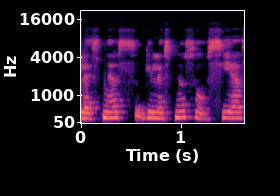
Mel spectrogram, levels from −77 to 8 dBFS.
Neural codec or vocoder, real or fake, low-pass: none; real; 14.4 kHz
